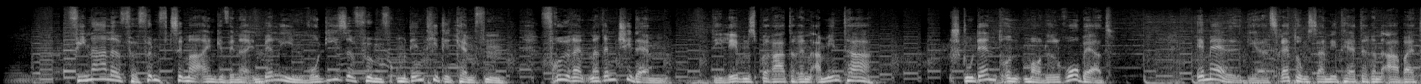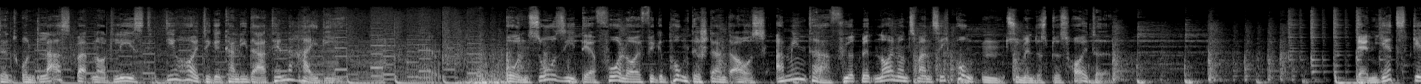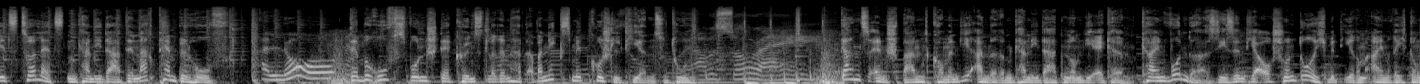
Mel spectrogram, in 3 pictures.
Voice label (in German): dokusoap off; fuenf zimmer ein gewinner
